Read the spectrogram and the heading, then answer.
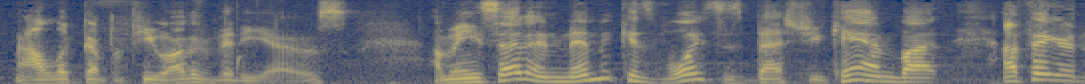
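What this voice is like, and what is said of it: Mild Southern American accent. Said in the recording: “I've definitely got a Southern accent, but it kind of fluctuates in intensity kind of depending on who I'm talking to. Like right now, it's probably not very intense”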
